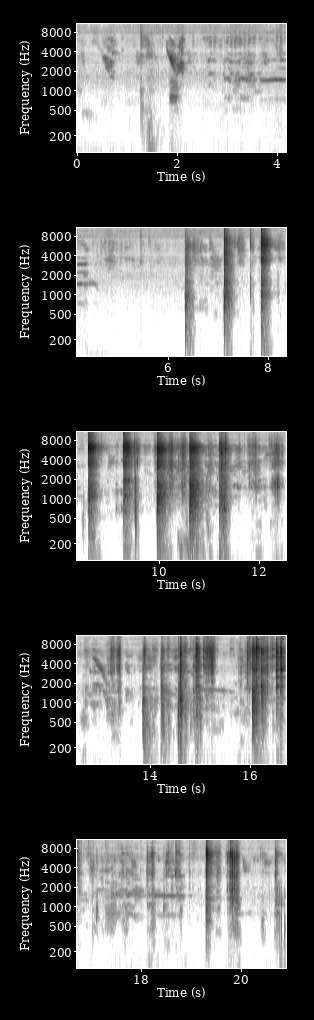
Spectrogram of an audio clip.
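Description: A run of sharp knocks, one to two a second with pauses, starting about six seconds in, from work on bamboo scaffolding poles. Faint bird calls come before it.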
